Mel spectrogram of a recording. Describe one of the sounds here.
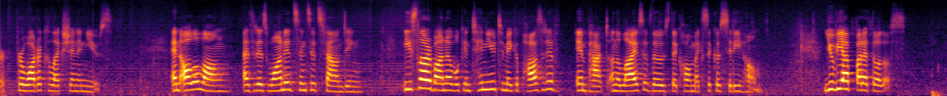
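A young woman speaks calmly through a microphone in a large hall.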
